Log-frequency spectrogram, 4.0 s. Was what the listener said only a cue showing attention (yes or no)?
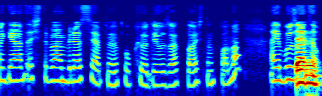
yes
